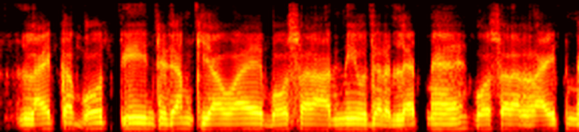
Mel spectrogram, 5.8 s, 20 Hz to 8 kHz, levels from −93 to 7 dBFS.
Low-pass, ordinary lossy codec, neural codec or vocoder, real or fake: 7.2 kHz; none; codec, 44.1 kHz, 7.8 kbps, Pupu-Codec; fake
